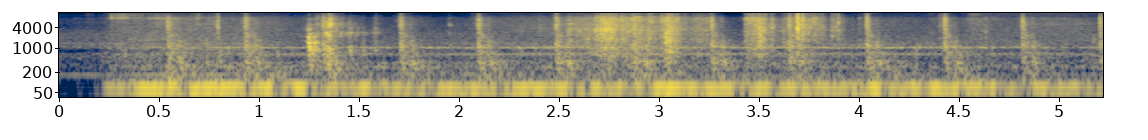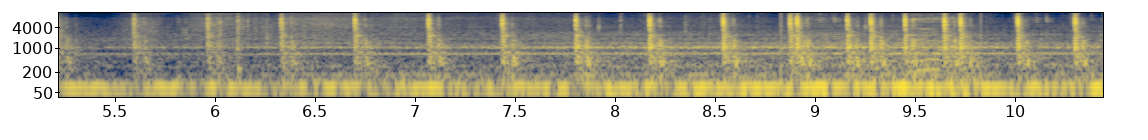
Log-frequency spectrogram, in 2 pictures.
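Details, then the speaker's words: Heater powered by a REDODO LiFePO4 battery at an off-grid cabin in snow: steady low hum with rapid light ticking of the fuel pump as the fan builds speed; normal startup with modest power draw. "Of course, you can hear the heater now. It's starting to pick up a little speed. You can hear the fuel pump running, and so a little bit of power draw, and we have enough there."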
